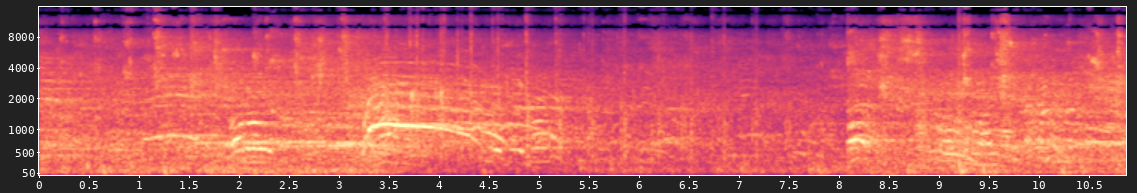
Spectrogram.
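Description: Live basketball game sound on a hardwood court: a ball dribbling, sneakers squeaking in short sharp bursts, and players' voices calling out. The squeaks cluster in the first half and come back with a sudden rise in loudness near the end.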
